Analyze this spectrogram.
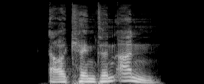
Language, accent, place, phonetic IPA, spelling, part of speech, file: German, Germany, Berlin, [ɛɐ̯ˌkɛntn̩ ˈan], erkennten an, verb, De-erkennten an.ogg
- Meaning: first/third-person plural subjunctive II of anerkennen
